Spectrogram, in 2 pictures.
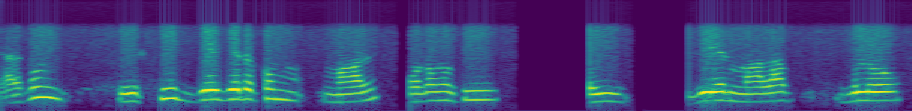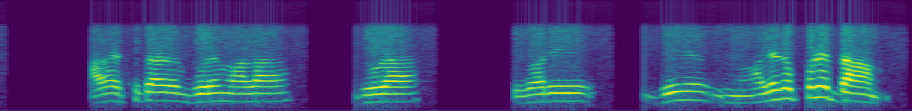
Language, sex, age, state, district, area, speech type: Bengali, male, 45-60, West Bengal, Dakshin Dinajpur, rural, conversation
